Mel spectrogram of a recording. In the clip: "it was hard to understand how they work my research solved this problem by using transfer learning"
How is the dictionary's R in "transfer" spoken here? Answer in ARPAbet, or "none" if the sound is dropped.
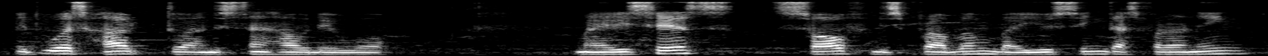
none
